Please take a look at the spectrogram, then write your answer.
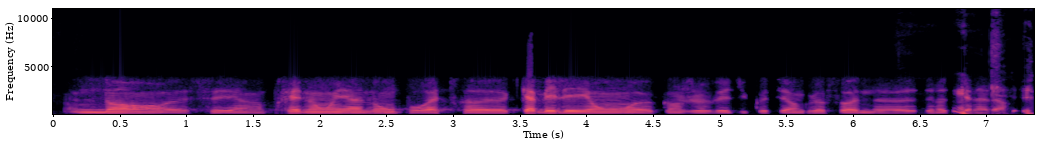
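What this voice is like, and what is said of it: French accent, possibly Alsatian. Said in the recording (French): “vous allez peut-être être surpris un peu de son accent ... Votre accent français un peu, est-ce qu'il est alsacien? ... Oui, effectivement”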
